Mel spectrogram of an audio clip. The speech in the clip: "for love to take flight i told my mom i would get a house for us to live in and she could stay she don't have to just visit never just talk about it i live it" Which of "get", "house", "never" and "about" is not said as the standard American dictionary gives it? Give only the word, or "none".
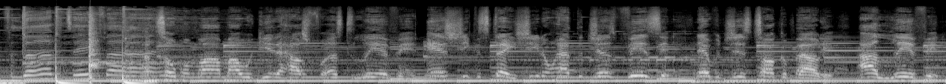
never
